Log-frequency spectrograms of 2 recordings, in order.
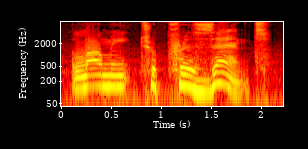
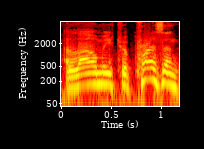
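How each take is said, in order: First: The stress is on the second syllable of present. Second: The stress is on the first syllable of present. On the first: It is the verb meaning to introduce. The speaker calls it right. "you need to say allow me to present as a verb" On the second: It sounds like the noun meaning gift or now. The speaker calls it wrong. "they may get shocked. What he's saying, it's illogical, because he said present"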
